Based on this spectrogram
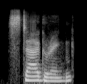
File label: "Staggering", Indian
